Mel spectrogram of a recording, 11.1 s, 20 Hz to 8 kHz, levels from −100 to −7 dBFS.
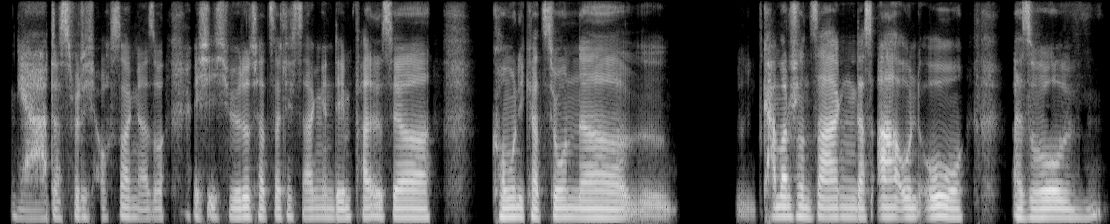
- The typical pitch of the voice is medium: No, low, 120 Hz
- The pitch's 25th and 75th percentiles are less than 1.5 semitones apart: Yes, narrow, 1.1 semitones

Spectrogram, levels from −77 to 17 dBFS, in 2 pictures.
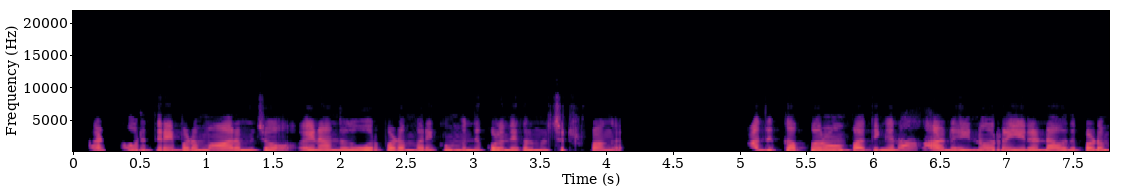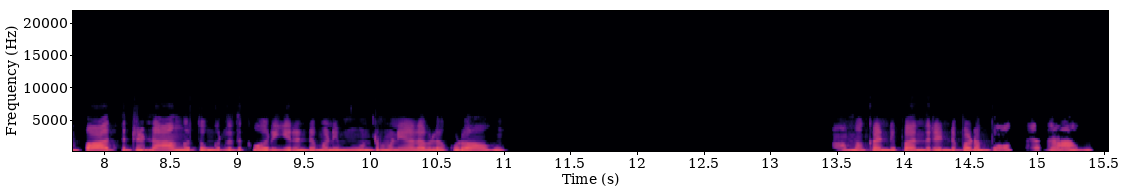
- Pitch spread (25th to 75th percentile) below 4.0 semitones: No, average, 4.3 semitones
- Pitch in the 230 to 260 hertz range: Yes, very high, 250 Hz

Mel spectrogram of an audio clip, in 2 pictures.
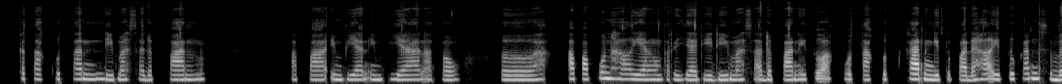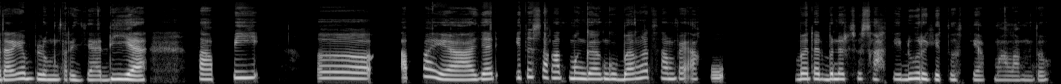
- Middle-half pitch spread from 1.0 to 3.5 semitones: Yes, average, 2.7 semitones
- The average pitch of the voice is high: Yes, high, 230 Hz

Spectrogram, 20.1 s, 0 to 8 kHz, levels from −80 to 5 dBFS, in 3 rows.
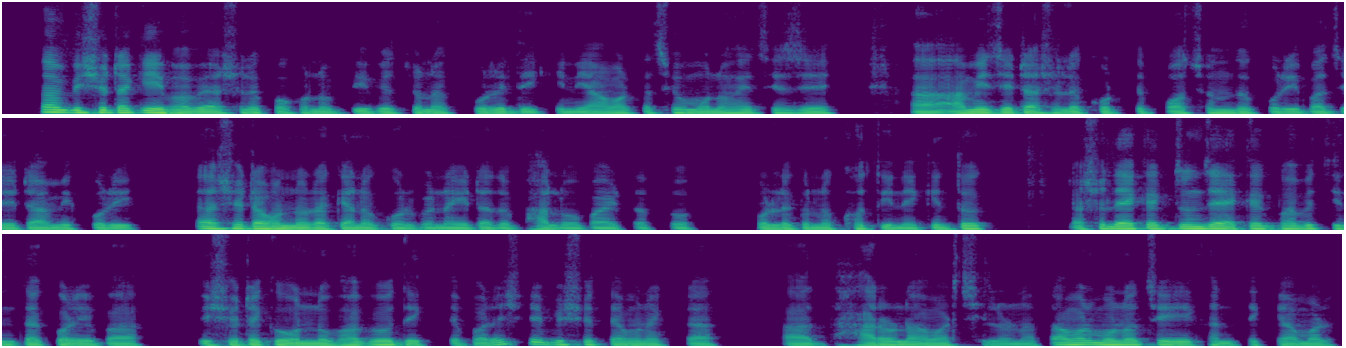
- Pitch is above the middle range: No, low, 105 Hz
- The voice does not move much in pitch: No, average, 3.2 semitones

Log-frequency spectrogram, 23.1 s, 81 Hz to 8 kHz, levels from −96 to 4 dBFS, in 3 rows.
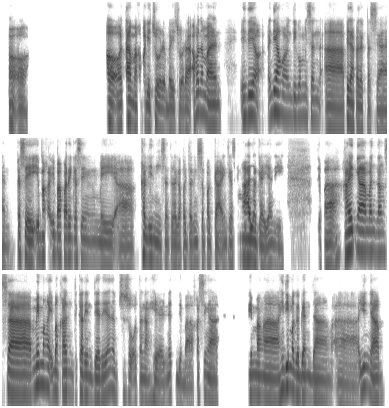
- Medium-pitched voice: No, low, 115 Hz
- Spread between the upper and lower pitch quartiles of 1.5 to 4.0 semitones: No, average, 4.7 semitones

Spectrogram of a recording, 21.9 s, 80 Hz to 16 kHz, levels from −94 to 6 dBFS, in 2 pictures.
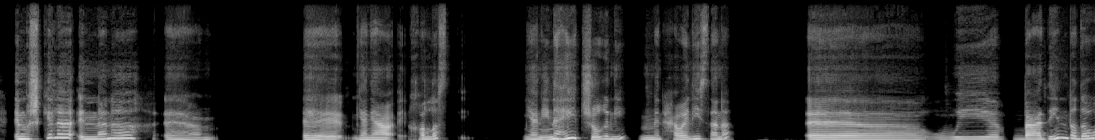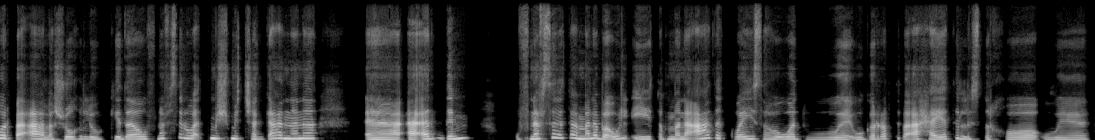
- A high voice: Yes, high, 235 Hz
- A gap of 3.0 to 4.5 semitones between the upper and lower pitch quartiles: No, average, 5.1 semitones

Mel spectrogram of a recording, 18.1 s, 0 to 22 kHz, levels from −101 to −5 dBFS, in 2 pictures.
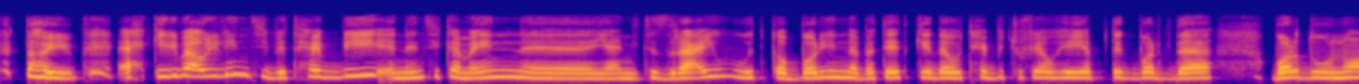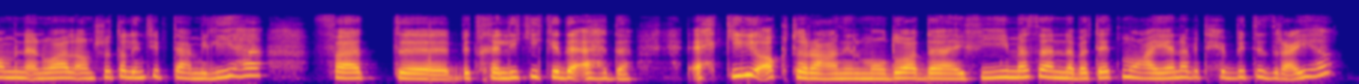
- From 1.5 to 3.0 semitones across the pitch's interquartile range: Yes, narrow, 2.6 semitones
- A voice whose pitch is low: No, high, 235 Hz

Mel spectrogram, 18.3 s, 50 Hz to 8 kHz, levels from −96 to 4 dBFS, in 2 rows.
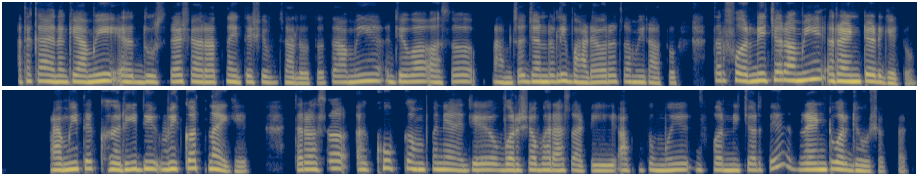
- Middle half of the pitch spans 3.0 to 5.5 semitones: No, narrow, 2.4 semitones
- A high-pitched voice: Yes, high, 215 Hz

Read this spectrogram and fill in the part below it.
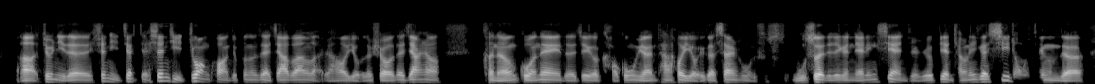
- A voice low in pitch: Yes, low, 100 Hz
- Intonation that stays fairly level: Yes, narrow, 2.3 semitones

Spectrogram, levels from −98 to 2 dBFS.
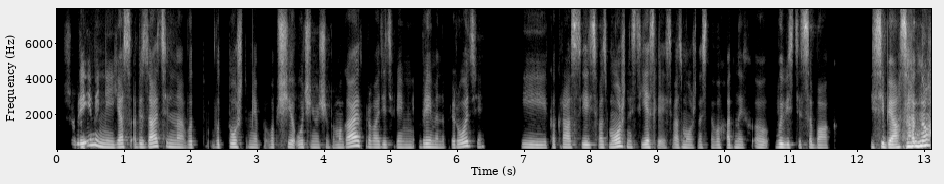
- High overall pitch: No, medium, 165 Hz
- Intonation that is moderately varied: No, narrow, 2.2 semitones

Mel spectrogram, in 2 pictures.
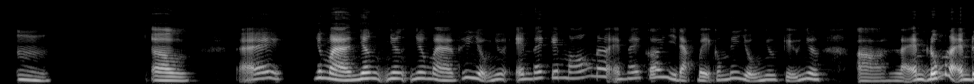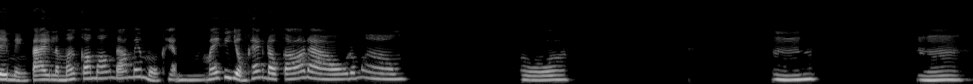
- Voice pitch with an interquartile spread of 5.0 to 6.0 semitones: Yes, average, 5.3 semitones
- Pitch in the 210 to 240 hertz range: Yes, high, 235 Hz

